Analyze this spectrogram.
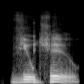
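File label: "vieux jeu", American English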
